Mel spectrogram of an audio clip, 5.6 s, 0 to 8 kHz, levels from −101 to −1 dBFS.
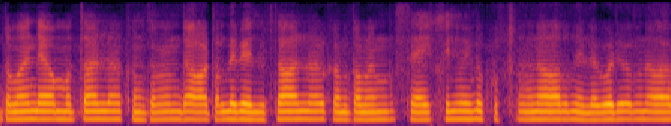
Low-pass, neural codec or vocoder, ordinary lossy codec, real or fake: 7.2 kHz; codec, 16 kHz in and 24 kHz out, 0.9 kbps, LongCat-Audio-Codec, four codebook decoder; none; fake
